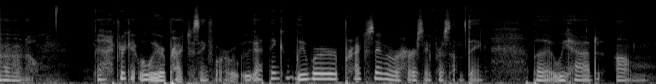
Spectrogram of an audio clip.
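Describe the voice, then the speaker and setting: A woman's voice: mid-range voice, no room sound. A young woman whispering as she recounts a dream in a rambling, ASMR-style way, full of fillers. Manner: soft breathy whisper, rambling with many fillers.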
